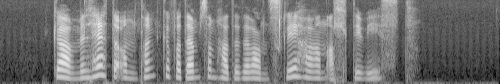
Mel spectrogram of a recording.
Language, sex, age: Norwegian, female, 23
